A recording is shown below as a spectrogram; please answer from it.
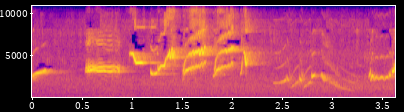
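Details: An Oriental magpie-robin chatters while opening its tail, giving a rapid string of bright rising whistles, then a few falling slurred notes and a final upward whistle, with low hum underneath.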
